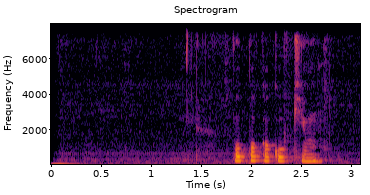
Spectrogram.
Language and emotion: Russian, neutral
